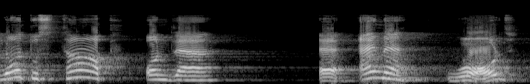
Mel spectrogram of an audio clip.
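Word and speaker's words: أنا: will skip the vowel, we will skip the alif here, okay? We will not pronounce the alif, okay?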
